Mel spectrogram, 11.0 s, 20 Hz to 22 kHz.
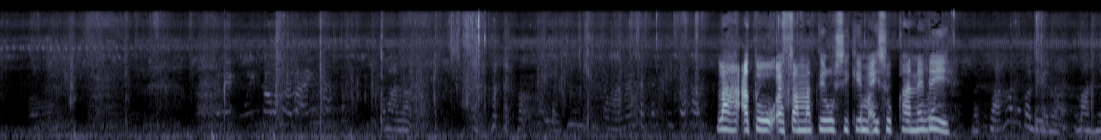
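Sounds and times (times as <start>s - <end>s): footsteps on dirt path: 0.0s - 8.3s.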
